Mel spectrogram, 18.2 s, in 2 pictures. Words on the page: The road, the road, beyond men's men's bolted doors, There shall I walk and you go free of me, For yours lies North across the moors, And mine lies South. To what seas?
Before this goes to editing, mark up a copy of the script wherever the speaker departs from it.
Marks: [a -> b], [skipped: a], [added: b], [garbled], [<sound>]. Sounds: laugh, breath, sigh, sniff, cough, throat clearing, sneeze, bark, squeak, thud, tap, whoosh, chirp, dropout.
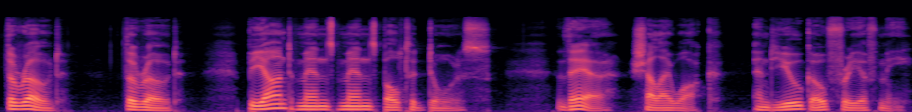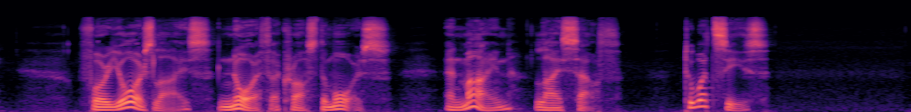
The road, the road, beyond men's men's bolted doors, There shall I walk and you go free of me, For yours lies North across the moors, And mine lies South. To what seas?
